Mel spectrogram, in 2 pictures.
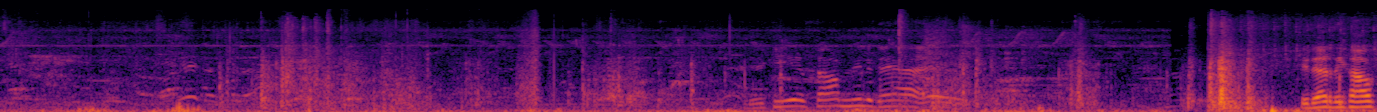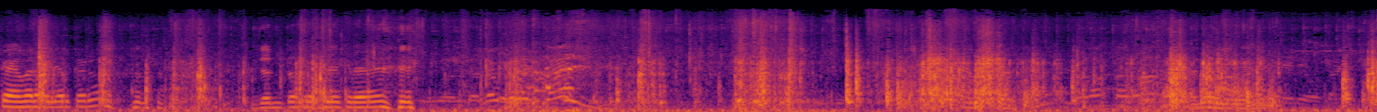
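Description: A man hacks at bamboo with a blade.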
